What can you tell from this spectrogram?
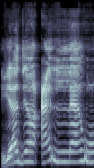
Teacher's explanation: ये लाम की आवाज़ इसमें गुम हो जाएगी, तो ये एक लाम पढ़ी जाएगी, दूसरी ये वाली लाम नहीं पढ़ी जाएगी।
